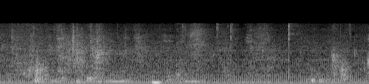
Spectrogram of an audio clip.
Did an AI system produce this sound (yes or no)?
no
